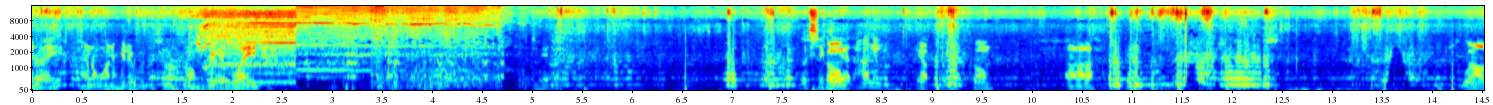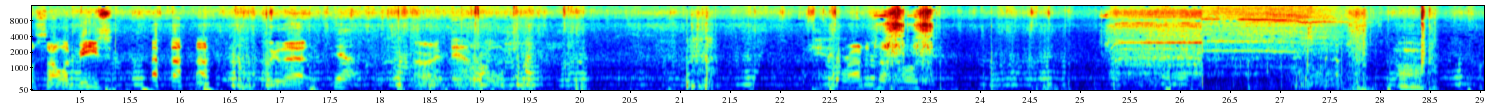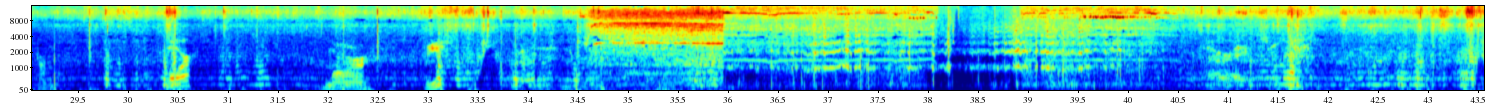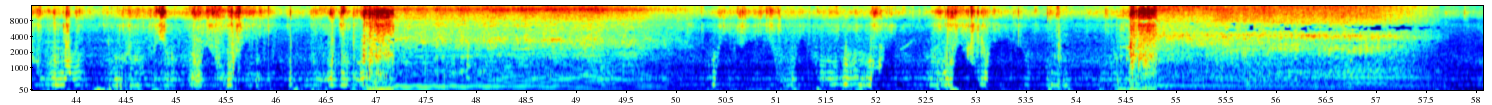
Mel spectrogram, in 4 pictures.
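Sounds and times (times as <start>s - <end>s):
bees buzzing loudly: 0.0s - 58.0s
cordless drill running: 1.6s - 5.0s, 25.2s - 28.1s, 34.5s - 40.6s, 46.8s - 50.3s, 54.5s - 57.8s.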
